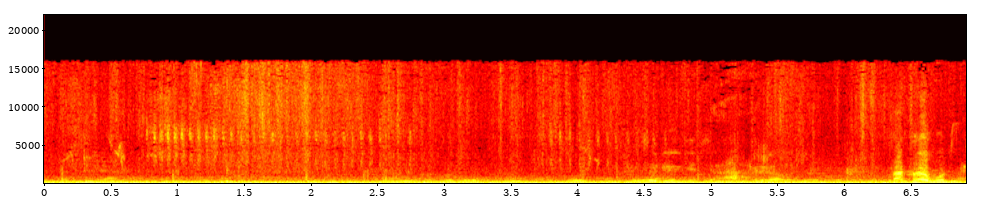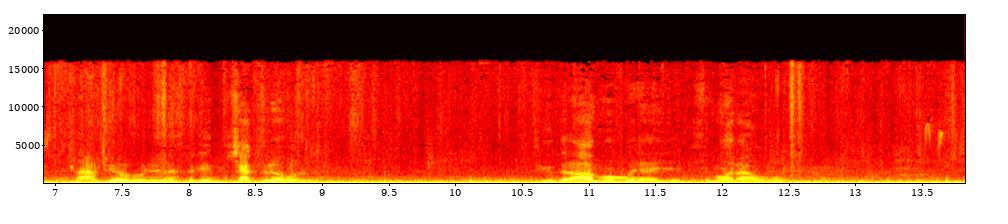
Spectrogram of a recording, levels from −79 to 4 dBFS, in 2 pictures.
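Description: Everyday sounds, hard clipped throughout: driven about 14 dB past what the stage could pass, so a few percent of samples hit the ceiling. Loud moments turn to harsh fuzz. The waveform shows flat-topped peaks, and the spectrogram shows harmonic smearing up to the top.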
